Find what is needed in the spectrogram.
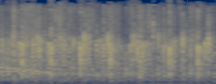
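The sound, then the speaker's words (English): Applause from a comedy club audience at UCB on a Tuesday night: dense, steady clapping that keeps an even level throughout, with no voices over it. “Put your hands together. Guys, thank you so much for coming out to the UCB on a Tuesday night. Let's hear it for you, audience.”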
